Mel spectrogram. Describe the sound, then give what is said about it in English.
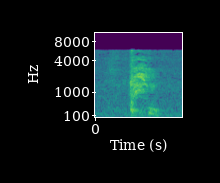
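A single sharp cough from one person, a short harsh burst standing alone against quiet background hiss. “This cough is getting on my nerves.”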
